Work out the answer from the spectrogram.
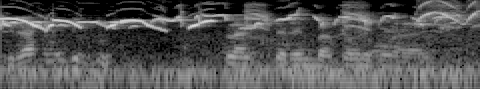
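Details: Oriental magpie-robin singing to rouse stressed birds: clear looping whistled phrases rising and falling, then buzzy chattered notes and high arched whistles toward the end.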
